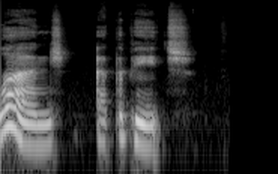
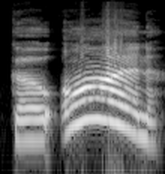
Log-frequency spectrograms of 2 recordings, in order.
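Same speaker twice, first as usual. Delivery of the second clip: louder urgent shout; frantic cry; 5 semitones higher, 12 dB louder than usual. A narrator's reading. Creatures crying frantically at James. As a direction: yell at him to speak. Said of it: "they cried frantically".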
